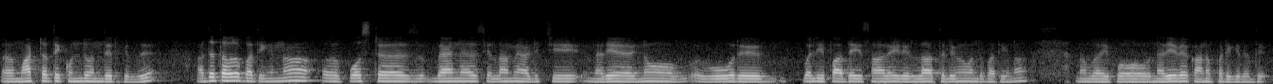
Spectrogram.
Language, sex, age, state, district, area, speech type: Tamil, male, 18-30, Tamil Nadu, Krishnagiri, rural, spontaneous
